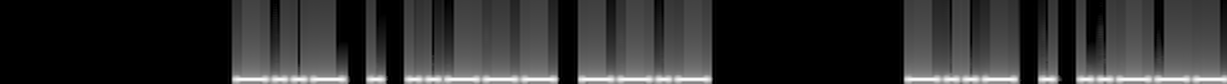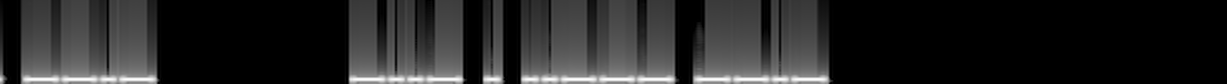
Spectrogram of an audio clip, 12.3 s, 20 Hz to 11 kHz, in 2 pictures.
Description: Morse code, heard as a keyed tone, about 25 wpm, 700 Hz. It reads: XE2Q XE2Q XE2Q
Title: DXCC-100 Call Signs - 4 Characters - Repeated 3x - 25wpm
